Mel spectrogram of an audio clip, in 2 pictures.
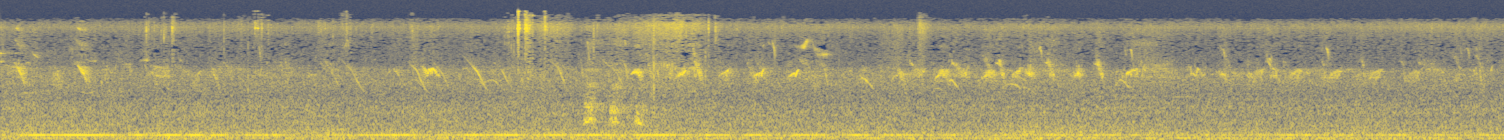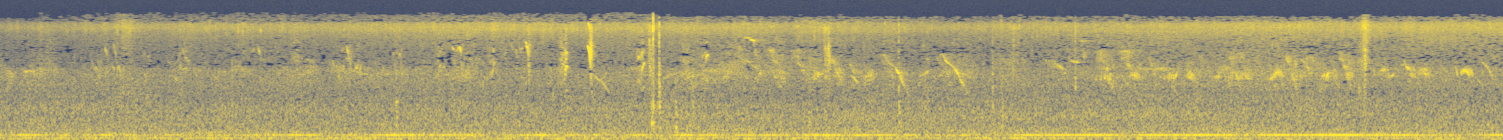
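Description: Small birds chirping repeatedly over a steady low hum and a low background rumble.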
